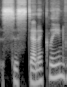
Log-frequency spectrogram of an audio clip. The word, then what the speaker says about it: cytisinicline: About if anyone wonders how to pronounce it, it rhymes with verenacle. This was a article titled Cyenocan for smoking sessation.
